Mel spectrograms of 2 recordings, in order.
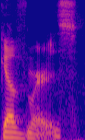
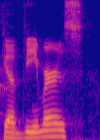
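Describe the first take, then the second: First: It is said as two syllables beginning 'gov'. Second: It is said as three syllables beginning 'gov'. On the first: "or govmers" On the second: "not govemers"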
